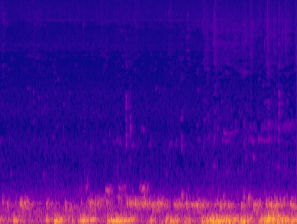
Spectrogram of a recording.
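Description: An airliner's wheels thump onto the runway.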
